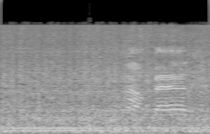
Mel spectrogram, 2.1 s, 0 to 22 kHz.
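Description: A lightly loaded semi truck with an automatic transmission lugs at low RPM in 17th gear, a steady, deep engine drone heard from the cab.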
